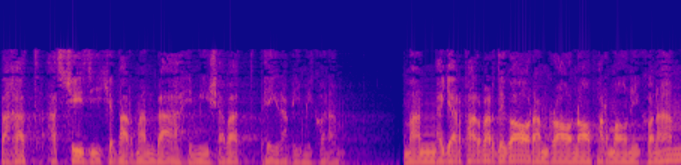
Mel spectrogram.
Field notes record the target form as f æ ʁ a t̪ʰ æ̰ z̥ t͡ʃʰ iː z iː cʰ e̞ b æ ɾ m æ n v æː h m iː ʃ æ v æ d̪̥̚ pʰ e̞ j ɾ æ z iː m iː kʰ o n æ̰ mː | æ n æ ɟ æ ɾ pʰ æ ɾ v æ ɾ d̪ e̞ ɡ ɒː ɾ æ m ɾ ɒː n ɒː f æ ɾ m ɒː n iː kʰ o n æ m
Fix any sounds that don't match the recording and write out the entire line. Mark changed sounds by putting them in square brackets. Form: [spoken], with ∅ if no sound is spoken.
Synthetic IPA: f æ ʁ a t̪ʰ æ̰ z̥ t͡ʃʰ iː z iː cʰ e̞ b æ ɾ m æ n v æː h m iː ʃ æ v æ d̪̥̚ pʰ e̞ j ɾ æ [v] iː m iː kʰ o n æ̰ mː | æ n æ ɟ æ ɾ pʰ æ ɾ v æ ɾ d̪ e̞ ɡ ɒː ɾ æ m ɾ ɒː n ɒː f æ ɾ m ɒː n iː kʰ o n æ m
